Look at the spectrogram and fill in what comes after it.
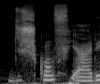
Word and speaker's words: desconfiar: D-E-S-C-O-N-F-I-A-R. Desconfiar. Notice that that first syllable, dish, we don't need to pronounce it in a very open and clear way. We don't need to say desconfiar. We can just go slightly through that syllable.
